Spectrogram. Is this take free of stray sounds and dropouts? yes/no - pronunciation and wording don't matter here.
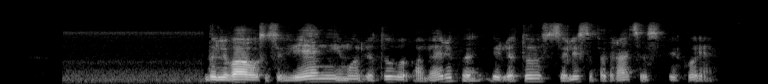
yes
